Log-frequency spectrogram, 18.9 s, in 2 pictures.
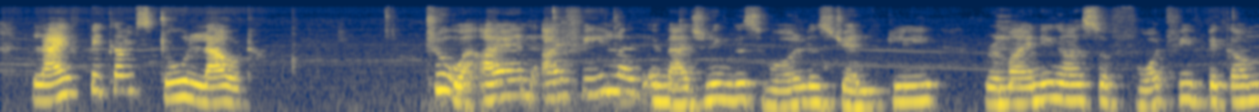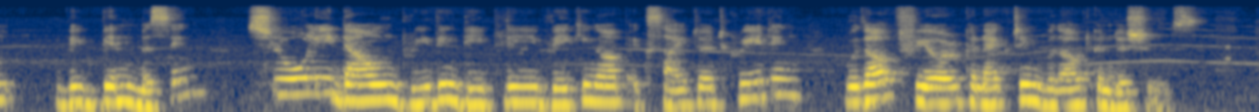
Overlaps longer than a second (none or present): none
